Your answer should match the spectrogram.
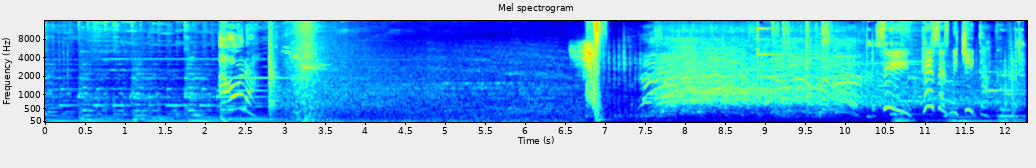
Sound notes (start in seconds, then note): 7.4 cheers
